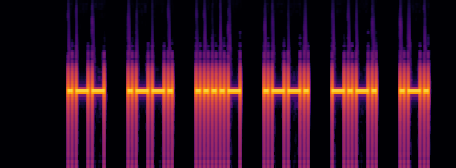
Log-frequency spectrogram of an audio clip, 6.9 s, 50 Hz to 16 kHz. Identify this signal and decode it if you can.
Morse code, heard as a keyed tone, about 20 wpm, spaced as for 15 wpm, 700 Hz. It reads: WP4PCR
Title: 179 Lesson 29g - Slash - Call Signs 20wpm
